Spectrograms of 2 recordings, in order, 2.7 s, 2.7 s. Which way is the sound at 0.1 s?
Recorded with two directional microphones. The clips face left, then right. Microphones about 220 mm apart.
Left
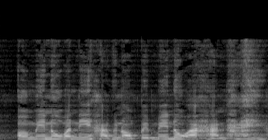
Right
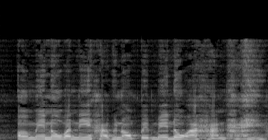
40° right (ahead or behind).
